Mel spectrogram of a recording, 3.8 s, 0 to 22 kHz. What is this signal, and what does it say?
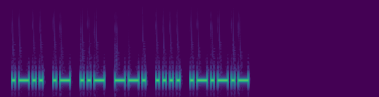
Morse code, heard as a keyed tone, about 36 wpm, 700 Hz. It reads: LAUGH.
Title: Sentences from Top 1000 Words - Review Part 1 - 35wpm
